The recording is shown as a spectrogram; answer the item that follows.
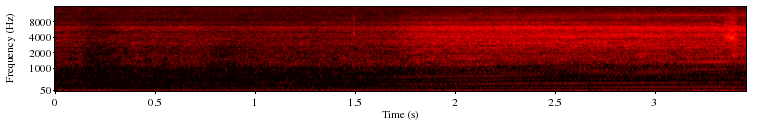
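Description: A Skip Barber race car in iRacing at Okayama holds a steady engine drone that swells louder as revs climb after a downshift to first gear, the tones gliding upward.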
